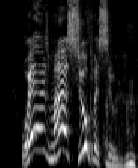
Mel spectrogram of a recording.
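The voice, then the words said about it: Bad Samuel L. Jackson impression. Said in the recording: “my very bad Samuel Jackson impression”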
